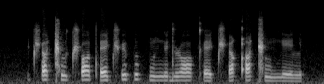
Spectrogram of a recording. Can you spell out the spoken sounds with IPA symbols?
t͡ʃʼ ʌ˦˨ ǁ u˧ t͡ʃʼ ɔ˦ tʼ ɛ˧ t͡ʃʼ ʏ˦ p ɘ˦ kʷ ɛ̃˧ ŋ ɾ ʏ˧ d ɹ ɔː˧ kʼ ɛ˨ t͡ʃʼ ɘ˧ qʼ ʌ˧ ǁ ũ˨ ŋ e˨ l

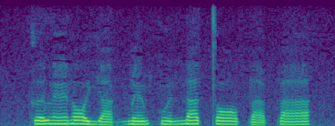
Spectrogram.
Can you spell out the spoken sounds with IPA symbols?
k ə˨˦ l ɛ̃˧ ɾ ɔ˦˨ j a˨ ɡ͡b ɛ̃˧ kʷ ɛ̃˧ n a˦ t ɔ˧ p a˨ p a˦

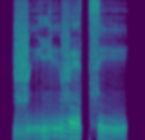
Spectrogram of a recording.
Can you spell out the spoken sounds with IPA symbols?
v ḭ j ḭ β e t͡s i

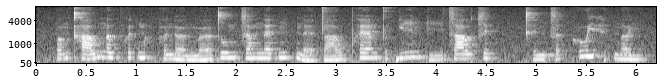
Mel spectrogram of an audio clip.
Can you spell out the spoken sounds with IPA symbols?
p ɐ˨˥ m kʰ aː˨˥ w n̪ ɐ˧ w pʰ ɵ˥ t̚ m ɪ˥ k̚ h ɵ˧ n œː˨ ŋ m œː˨˥ t̪ uː˥ m t͡s ɐ˥ m n̪ ɛː˥ t̚ ŋ ɪ˥ k̚ n̪ ɛː˨˩ t̪ aː˨˥ w pʰ ɛː˥ m t̪ ɐ˧ k̚ j iː˥ n k iː˨˧ t͡s aː˥ w t͡s ɪ˥ k̚ | kʰ ɪ˨˧ ŋ t͡s ɐ˧ k̚ h uː˥ j h ɪ˨˥ k̚ n̪ ɐ˧ j

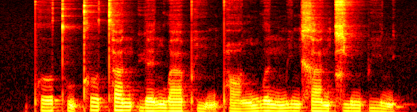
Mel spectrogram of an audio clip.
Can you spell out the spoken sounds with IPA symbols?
pʰ ɤ˧˥ t̪ʰ ṵ˨˩ kʰ ɤ˥˩ t̪ʰ a˥ n p ɥ ɛ˧˥ n̪ w ä˧˥ pʰ ḭ˨˩ ŋ pʰ ɑ˧˥ ŋ m w ə˥˧ n m i˥˧ ŋ x a˥˧ n t͡ɕ i˥˧ n p i˥˩ n

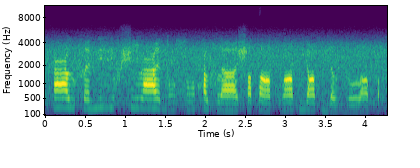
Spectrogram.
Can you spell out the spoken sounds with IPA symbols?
ʕ ɯ˨ f ɛ˨ mʲ ɛ˦ vʲ ɤ˦ f ʃ i˦ l ʕ ɛ˦ d o̤˨ sˤ o̤˦ ħ ɯ˦ f l aː˨ ʃ e˦ tˤ ɛː˨ tˤ dˤ ɛː˦ tˤ mʲ oː˦ tˤ bʲ o˨ l d oː˨ tˤ

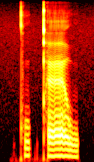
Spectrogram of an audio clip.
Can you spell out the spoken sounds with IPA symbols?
kʰ u˥˩ k̚ pʰ ɛː˥˩ w

